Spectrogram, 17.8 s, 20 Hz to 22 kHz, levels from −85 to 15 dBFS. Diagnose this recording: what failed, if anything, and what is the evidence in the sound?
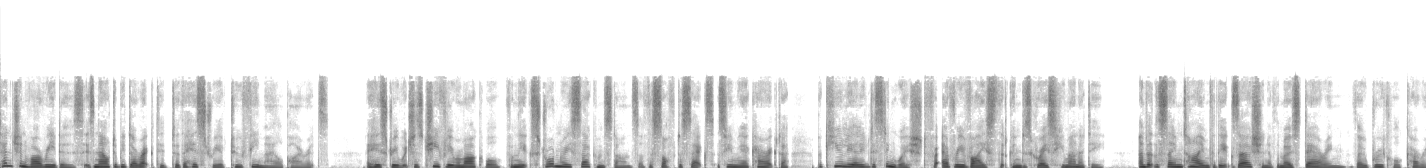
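Nothing failed; the speech survives the call path intact.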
